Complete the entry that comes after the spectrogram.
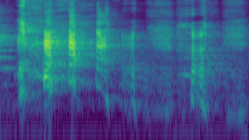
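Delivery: loud, high breathy laugh; can't hold back the laughter; big real laugh. Real, not acted. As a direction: burst out laughing. Laughing at his own story.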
